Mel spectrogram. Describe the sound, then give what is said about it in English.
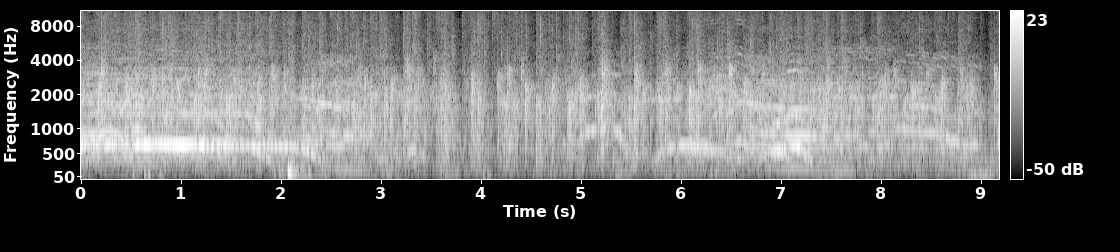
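An audience applauds steadily and loudly for several seconds to welcome a show's guests, dense clapping mixed with whoops and cheering voices rising and falling over it. “Keep your applause going, everybody,”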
